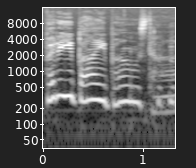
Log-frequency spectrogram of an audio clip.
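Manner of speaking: slow puppet voice, every word drawn out. Doing an impression of Ronald Reagan from a music video: Ronald Reagan impression. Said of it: "But he goes".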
